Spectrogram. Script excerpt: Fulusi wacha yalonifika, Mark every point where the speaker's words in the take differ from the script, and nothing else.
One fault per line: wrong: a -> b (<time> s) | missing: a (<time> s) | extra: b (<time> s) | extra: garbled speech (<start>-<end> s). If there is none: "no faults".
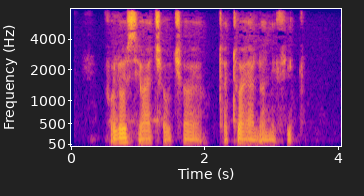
extra: uchoyo tatua (1.4 s)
